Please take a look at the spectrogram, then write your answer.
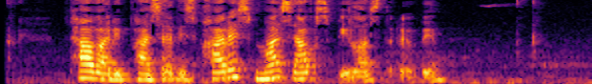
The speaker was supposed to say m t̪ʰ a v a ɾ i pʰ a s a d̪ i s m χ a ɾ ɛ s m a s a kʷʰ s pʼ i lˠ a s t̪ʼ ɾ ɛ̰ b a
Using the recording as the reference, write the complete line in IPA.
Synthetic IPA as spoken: m t̪ʰ a v a ɾ i pʰ a s a d̪ i s m χ a ɾ ɛ s m a s a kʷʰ s pʼ i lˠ a s t̪ʼ ɾ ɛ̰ b i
